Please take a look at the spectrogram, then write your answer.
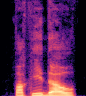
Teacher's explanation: Ang salitang paki ay may impit sa dulo mabilis bigkasin.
